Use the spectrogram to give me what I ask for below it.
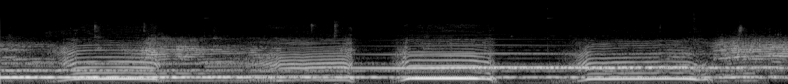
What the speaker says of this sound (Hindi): उसकी गायें भी अजीब व्यवहार करने लगती हैं। वे एक साथ नहीं रहती और अजीब आवाजें निकालती हैं।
